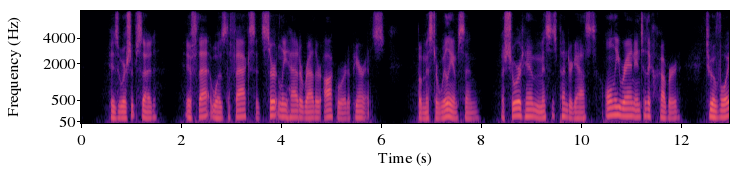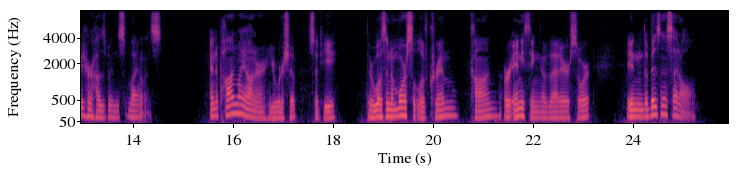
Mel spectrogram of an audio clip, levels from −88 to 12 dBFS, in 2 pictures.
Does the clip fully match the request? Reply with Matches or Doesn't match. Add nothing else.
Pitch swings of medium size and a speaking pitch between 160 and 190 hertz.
Doesn't match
